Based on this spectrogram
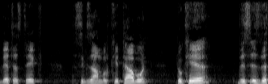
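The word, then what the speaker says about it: كتابٌ: Though written as a double vowel, it is pronounced as a short vowel followed by quiescent noon. This is crucial for scansion. Let us take this example. Kitabun.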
